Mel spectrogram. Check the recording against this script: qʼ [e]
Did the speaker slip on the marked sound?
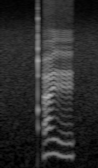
no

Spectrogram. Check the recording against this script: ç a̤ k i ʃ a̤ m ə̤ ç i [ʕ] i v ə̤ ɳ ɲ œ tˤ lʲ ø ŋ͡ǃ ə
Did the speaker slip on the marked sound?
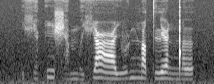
no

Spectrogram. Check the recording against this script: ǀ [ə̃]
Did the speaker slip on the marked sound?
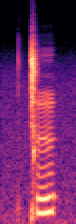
no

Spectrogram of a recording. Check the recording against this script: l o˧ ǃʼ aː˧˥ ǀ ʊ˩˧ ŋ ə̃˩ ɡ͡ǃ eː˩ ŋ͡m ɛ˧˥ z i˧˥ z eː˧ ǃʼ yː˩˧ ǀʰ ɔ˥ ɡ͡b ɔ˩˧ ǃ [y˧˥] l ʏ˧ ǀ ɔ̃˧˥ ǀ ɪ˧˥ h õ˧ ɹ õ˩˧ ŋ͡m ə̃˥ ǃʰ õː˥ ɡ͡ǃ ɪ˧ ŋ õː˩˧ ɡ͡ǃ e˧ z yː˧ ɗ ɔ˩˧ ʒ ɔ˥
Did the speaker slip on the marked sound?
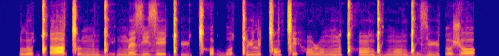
no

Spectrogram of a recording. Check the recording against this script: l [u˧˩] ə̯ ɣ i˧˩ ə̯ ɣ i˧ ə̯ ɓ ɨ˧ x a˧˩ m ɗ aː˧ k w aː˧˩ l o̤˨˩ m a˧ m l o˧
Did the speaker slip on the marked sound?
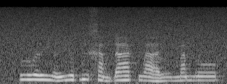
yes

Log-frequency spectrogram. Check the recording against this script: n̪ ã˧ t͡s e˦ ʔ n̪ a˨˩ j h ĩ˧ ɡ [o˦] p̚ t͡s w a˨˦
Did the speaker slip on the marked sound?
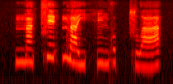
no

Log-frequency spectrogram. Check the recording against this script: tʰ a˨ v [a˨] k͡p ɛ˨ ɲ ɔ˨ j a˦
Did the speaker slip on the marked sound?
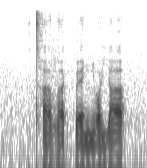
no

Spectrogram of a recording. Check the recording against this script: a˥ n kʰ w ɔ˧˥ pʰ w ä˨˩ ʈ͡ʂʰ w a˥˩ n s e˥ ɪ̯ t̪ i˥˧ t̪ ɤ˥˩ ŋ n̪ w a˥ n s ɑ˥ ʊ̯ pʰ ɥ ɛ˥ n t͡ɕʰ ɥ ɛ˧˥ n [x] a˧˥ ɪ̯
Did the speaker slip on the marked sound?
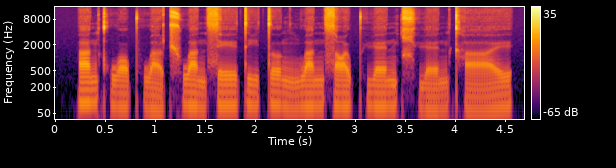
yes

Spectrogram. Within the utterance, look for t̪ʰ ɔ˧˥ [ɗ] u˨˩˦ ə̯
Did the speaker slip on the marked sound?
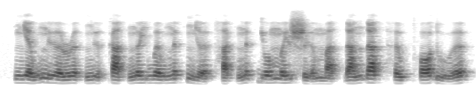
no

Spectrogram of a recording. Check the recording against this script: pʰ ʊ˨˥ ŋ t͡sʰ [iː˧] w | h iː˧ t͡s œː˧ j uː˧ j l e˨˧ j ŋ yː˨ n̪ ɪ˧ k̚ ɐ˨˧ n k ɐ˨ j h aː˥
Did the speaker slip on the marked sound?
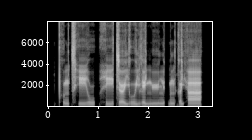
yes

